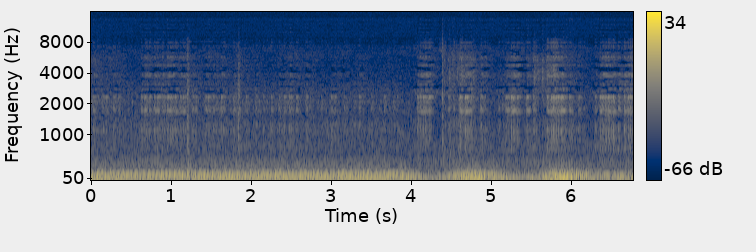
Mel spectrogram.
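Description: Deep uneven idle rumble with loping beats and dips in rhythm; engine misses irregularly, rough idle, cause not pinned down.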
